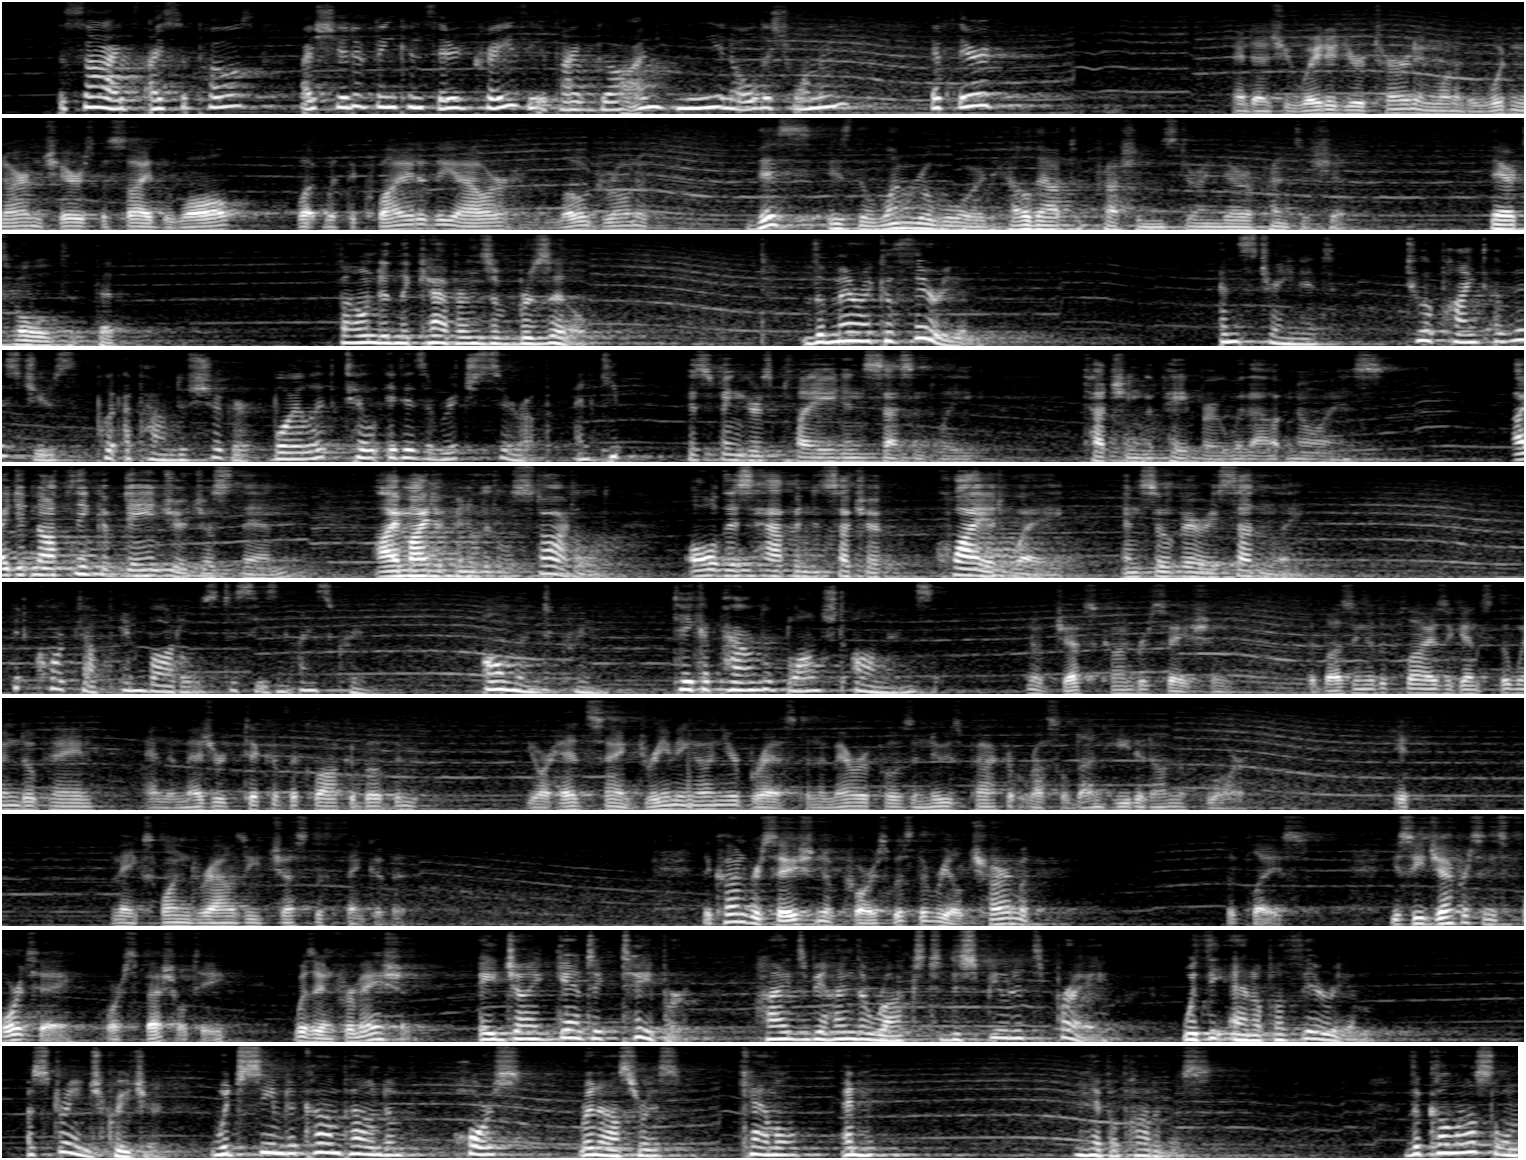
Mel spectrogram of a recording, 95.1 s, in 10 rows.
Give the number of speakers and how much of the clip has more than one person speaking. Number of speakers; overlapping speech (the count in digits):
6, no overlap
